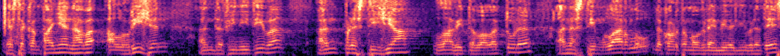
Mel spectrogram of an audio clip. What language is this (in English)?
Catalan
